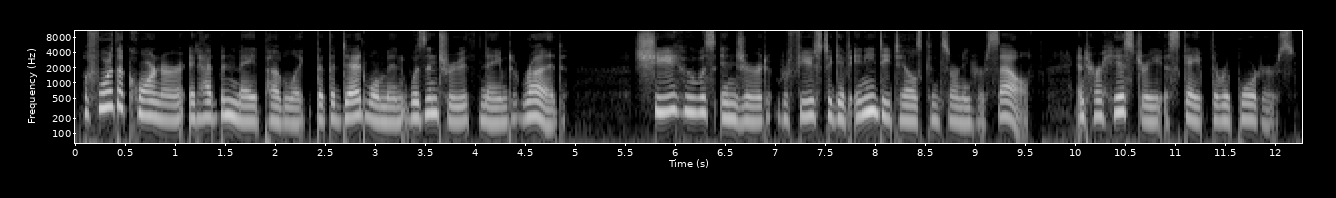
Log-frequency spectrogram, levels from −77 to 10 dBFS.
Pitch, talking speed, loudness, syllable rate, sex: 200 Hz, 165 wpm, -19 LUFS, 5.2 syllables/s, female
